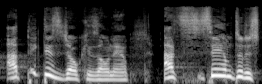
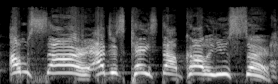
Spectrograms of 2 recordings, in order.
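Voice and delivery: much higher, giggly imitated agent; mock amused apology; 9 semitones higher than usual. Airline agent keeps calling a woman sir, imitated amused apology. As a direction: apologize as if trying not to laugh, high-pitched. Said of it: "she started laughing like".

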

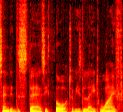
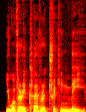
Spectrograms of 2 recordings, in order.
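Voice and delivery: high, louder, lightly mocking lady; mocking countess; 9 semitones higher, 6 dB louder, faster than usual. A narrator's reading. Countess taunting her husband about his tricks. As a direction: taunt him sweetly from up high. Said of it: "remarked the Countess".

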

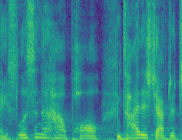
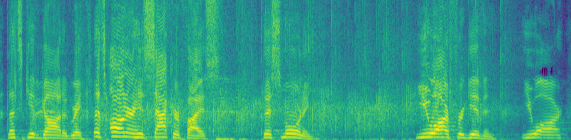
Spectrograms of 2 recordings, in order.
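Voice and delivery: louder preaching call to honor God; rousing preacher; 3 semitones higher, 7 dB louder than usual. Acted. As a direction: lift the church to praise.

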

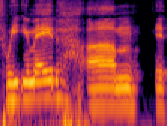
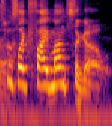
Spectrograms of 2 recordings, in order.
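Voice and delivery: pitched way up in disbelief, a little louder; incredulous; 12 semitones higher, 4 dB louder than usual. Acted. Host rebuts cohost's 'different era' excuse, high incredulous protest.

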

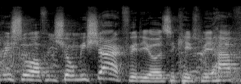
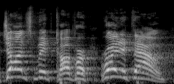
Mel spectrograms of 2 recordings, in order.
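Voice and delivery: pitched-up, brazen repeat of JOHN SMITH; defiant insistence; 5 semitones higher than usual. Acted. Cyclist lying to a doubting policeman, brazenly defiant. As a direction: insist on it, high and cocky.

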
